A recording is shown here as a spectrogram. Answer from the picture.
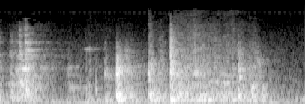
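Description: Cutting-deck height lever of a Craftsman riding mower being worked through its notches, giving a few ratcheting clicks of metal.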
